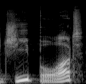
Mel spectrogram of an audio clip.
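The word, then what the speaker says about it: Gboard: ja, höchstens, wenn man sich ein bisschen dumm anstellt, kann man es falsch aussprechen, aber äh, allgemein äh, ist, glaube ich, üblich die Aussprache G-Board.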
